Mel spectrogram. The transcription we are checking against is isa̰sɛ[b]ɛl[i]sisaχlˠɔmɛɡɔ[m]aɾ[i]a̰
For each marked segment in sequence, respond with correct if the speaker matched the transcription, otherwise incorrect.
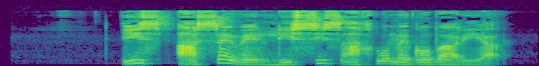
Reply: incorrect, correct, incorrect, correct

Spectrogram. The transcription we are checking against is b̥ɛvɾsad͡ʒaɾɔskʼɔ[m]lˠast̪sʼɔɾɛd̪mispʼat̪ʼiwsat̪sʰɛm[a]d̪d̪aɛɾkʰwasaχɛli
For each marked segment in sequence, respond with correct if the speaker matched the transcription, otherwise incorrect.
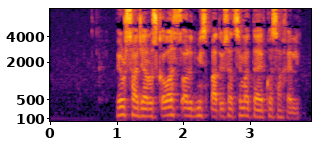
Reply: incorrect, correct

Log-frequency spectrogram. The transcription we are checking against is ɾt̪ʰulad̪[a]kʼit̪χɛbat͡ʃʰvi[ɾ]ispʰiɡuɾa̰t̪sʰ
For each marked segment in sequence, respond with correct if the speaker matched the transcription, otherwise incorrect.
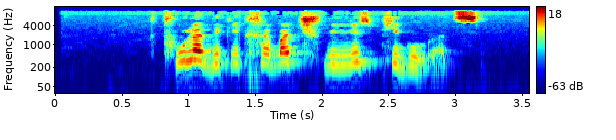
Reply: incorrect, incorrect

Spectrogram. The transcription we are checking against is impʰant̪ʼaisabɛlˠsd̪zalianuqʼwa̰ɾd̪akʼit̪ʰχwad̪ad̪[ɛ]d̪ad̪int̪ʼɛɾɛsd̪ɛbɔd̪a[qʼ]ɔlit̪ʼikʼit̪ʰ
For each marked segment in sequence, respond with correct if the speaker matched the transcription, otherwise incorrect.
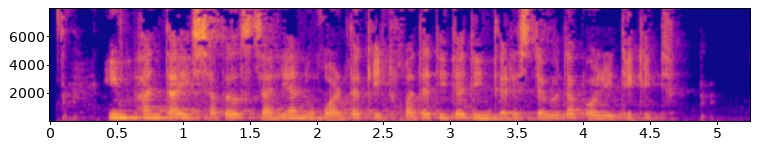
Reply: incorrect, incorrect

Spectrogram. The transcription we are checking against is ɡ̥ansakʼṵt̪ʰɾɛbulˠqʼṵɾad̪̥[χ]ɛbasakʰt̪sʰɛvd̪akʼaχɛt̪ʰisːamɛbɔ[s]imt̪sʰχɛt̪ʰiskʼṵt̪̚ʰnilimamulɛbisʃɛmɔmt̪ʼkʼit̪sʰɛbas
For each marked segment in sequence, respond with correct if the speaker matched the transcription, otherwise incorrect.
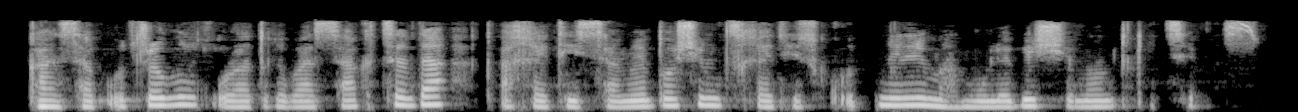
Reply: incorrect, incorrect

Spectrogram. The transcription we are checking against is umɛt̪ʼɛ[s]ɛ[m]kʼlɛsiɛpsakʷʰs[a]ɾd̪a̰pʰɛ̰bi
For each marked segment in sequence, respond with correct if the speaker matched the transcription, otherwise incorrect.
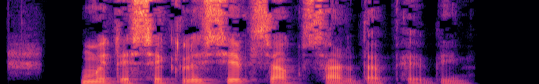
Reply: correct, incorrect, correct

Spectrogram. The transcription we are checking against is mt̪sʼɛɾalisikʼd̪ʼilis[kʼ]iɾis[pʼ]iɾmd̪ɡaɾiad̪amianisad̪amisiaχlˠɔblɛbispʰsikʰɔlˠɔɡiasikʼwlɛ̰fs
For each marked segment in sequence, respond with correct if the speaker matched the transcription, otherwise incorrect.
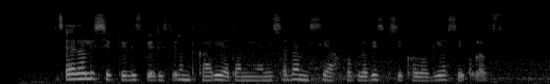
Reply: incorrect, correct

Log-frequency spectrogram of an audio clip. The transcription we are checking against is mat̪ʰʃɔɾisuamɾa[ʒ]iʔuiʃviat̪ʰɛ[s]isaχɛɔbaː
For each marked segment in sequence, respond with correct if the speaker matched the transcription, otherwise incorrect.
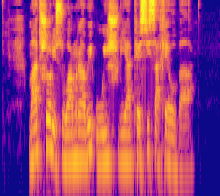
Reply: incorrect, correct

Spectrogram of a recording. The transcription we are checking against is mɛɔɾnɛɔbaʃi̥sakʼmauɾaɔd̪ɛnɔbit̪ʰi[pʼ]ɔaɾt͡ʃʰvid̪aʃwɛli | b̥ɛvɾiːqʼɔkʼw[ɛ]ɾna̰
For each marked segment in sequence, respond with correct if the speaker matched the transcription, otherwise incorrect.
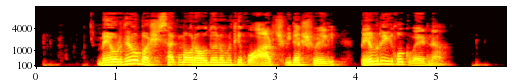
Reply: incorrect, correct

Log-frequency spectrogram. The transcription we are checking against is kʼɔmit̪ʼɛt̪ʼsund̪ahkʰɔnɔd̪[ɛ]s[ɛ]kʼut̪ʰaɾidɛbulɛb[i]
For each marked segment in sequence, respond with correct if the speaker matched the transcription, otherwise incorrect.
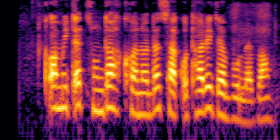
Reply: incorrect, incorrect, incorrect

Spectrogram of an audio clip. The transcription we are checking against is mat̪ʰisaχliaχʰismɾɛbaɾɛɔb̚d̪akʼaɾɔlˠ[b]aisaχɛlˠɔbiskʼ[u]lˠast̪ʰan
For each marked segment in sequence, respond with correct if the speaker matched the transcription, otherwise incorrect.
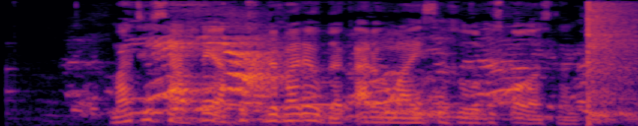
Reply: incorrect, incorrect

